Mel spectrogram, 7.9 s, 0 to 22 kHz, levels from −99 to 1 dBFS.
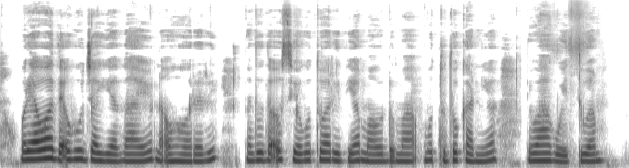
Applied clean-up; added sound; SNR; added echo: neural mask model Resemble Enhance denoiser.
